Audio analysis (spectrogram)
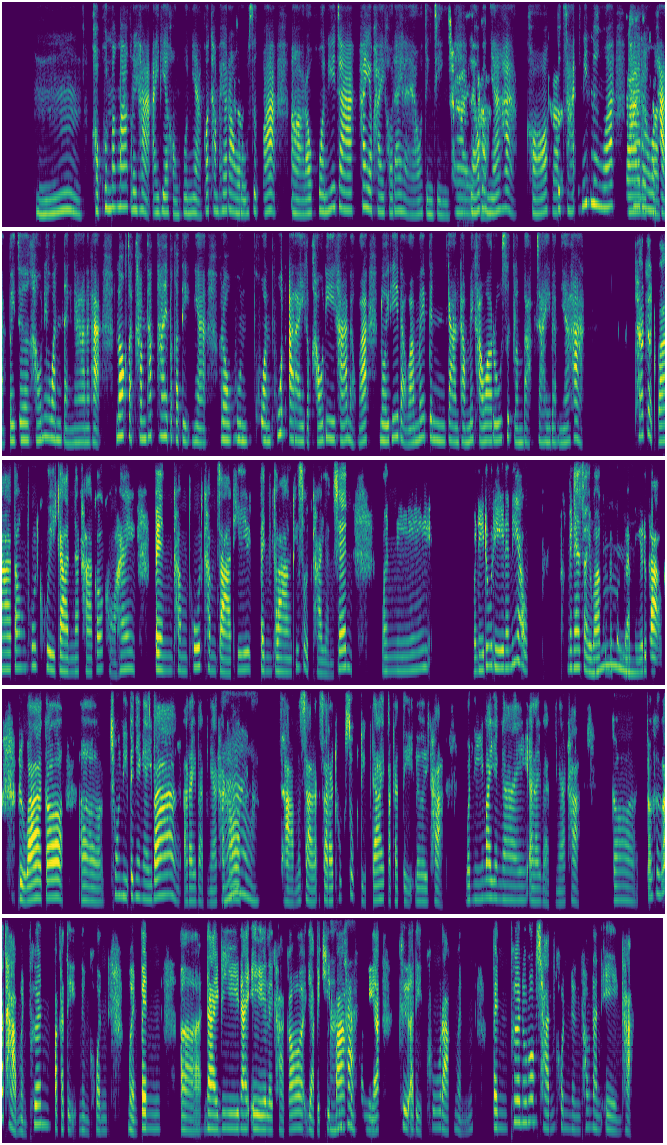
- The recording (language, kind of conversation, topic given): Thai, advice, อยากเป็นเพื่อนกับแฟนเก่า แต่ยังทำใจไม่ได้ ควรทำอย่างไร?
- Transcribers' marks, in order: tapping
